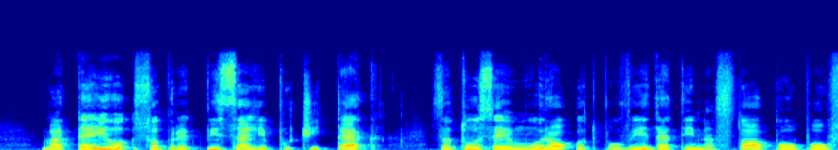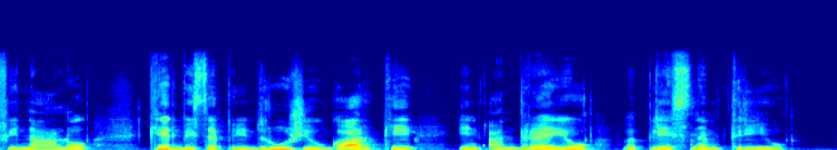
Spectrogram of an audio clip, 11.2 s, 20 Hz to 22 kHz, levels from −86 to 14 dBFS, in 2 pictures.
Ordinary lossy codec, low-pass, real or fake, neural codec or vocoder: none; 14.4 kHz; fake; codec, 44.1 kHz, 7.8 kbps, Pupu-Codec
